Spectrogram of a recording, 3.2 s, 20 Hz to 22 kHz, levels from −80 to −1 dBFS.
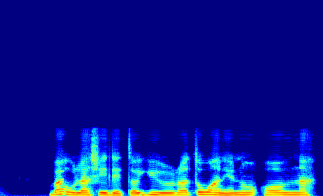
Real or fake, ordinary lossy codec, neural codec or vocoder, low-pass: fake; none; codec, 16 kHz, about 1 kbps, DyCAST, with the encoder's durations; none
